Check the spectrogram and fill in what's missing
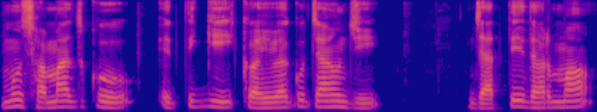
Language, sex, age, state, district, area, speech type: Odia, male, 18-30, Odisha, Cuttack, urban, spontaneous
